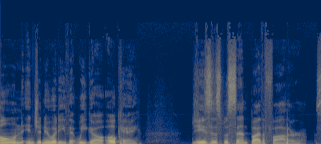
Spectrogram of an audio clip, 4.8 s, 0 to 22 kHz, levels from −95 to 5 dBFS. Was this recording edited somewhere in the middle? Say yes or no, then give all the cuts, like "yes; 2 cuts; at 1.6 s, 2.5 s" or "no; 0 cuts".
no; 0 cuts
